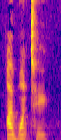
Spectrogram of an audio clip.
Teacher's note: The final t sound in want is held slightly longer on the tongue. Then to is pronounced. The t sound is pronounced only once. I want to. This type of linking is called consonant plus same consonant linking.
